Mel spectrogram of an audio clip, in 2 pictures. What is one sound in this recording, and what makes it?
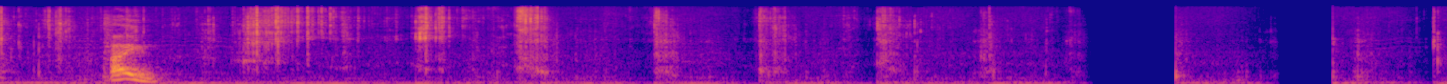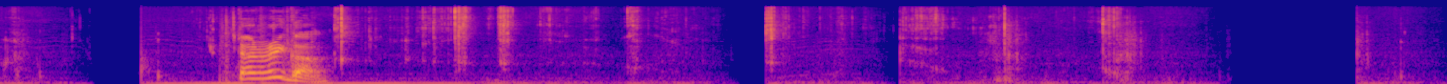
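A young man crunches potato chips.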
